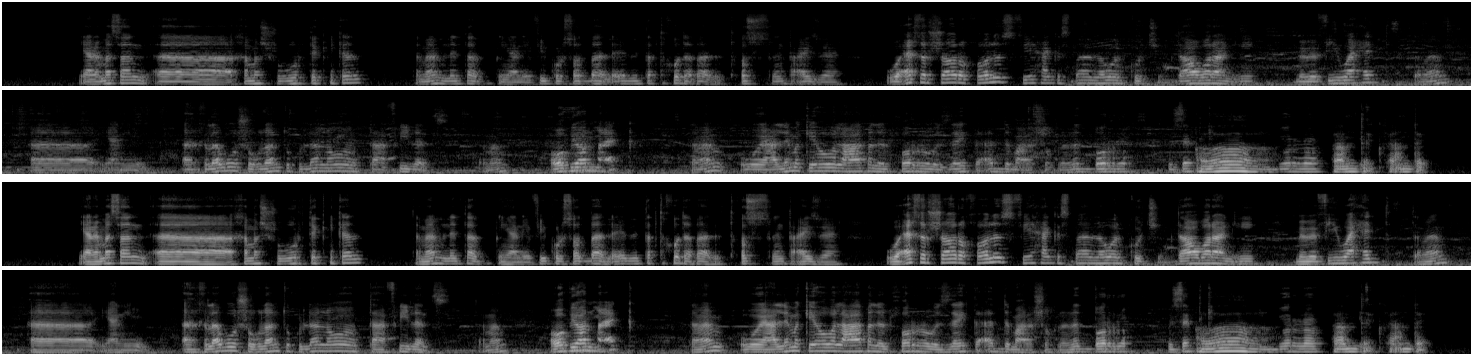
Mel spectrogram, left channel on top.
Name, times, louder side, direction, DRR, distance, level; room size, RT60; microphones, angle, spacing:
voice 1, 0.8-3.6 4.1-8.4 8.8-12.6 12.9-13.8 14.1-14.5 14.9-16.2 16.5-19.1 19.5-19.8 20.2-20.9 21.6-26.0 26.4-26.8 27.3-27.9, right 3 dB, 55° right, 0.8 m, -32 dB
sound 1, 10.6-26.6, left 1 dB, 40° left, 1.3 m, -47 dB
voice 2, 20.4-20.7 26.6-27.5 28.0-28.9, equal, 5° left, 0.8 m, -29 dB
6.4 x 3.5 x 2.4 m
head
